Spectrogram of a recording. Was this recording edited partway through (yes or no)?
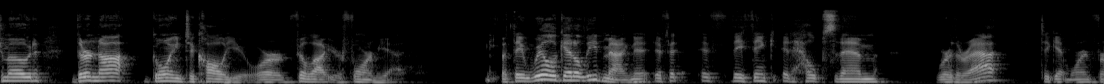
no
